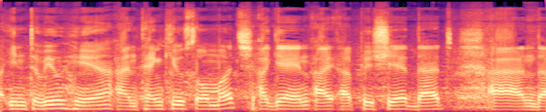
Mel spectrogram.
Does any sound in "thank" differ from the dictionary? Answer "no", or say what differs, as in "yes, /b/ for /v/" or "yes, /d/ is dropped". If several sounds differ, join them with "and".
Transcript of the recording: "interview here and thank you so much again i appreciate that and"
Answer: yes, /t/ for /θ/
